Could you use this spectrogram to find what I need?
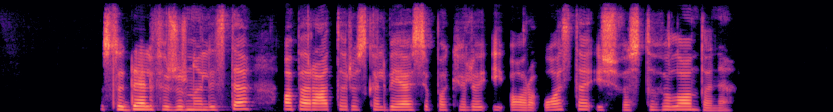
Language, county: Lithuanian, Vilnius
